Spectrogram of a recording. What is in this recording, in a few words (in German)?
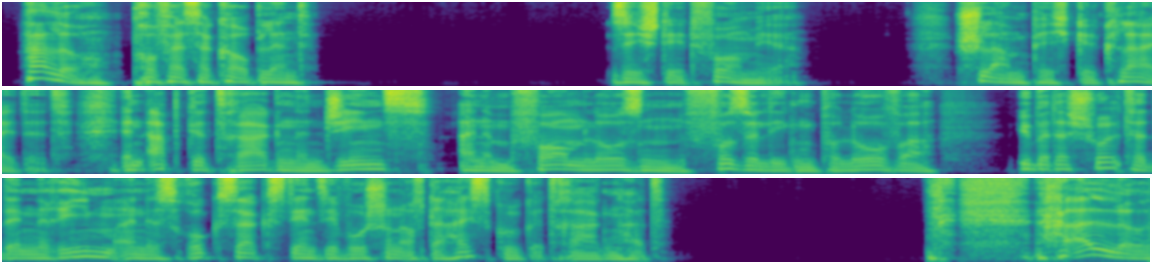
Hoerbuch Thriller; Das Mädchen aus Brooklyn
